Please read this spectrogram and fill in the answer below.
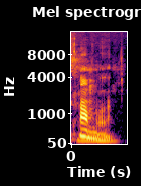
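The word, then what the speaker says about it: Kamala: kamla I I feel I keep saying her name wrong kamla right it's kamla you endorsed kamla um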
